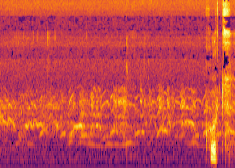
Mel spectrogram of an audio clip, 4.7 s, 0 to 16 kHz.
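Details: A gray wolf pack of about 10–12 animals in the Taurus Mountains, Turkey, howls in chorus right beside a tent: several wavering, sliding voices overlap in a mid-pitched chorus, heard from very close.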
